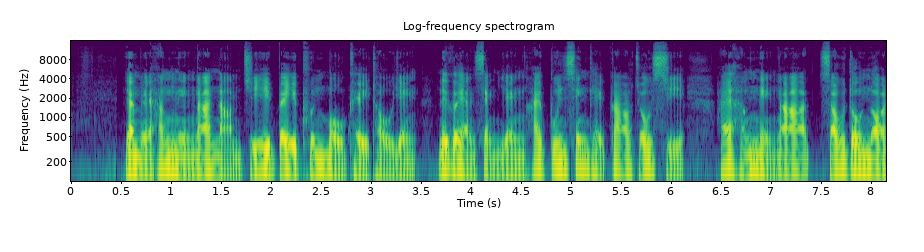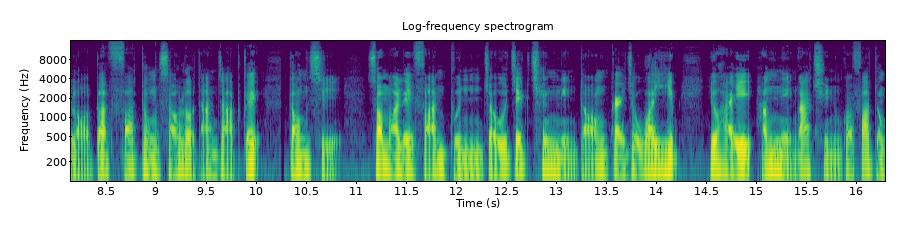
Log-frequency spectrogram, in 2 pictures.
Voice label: cantonese, news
